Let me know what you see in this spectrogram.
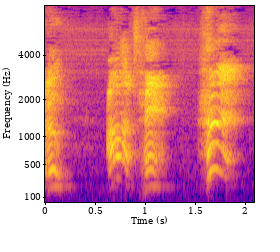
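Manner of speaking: very loud, very slow, stretched booming drill call. Leading a group, showing the call he will use; loud Marine Corps voice. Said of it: "In a loud Marine Corps voice".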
